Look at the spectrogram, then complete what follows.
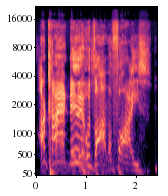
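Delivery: very high, wobbly mock-British voice; hammed-up British accent. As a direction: squeal it in a bad British-Australian accent. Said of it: "make this voice".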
